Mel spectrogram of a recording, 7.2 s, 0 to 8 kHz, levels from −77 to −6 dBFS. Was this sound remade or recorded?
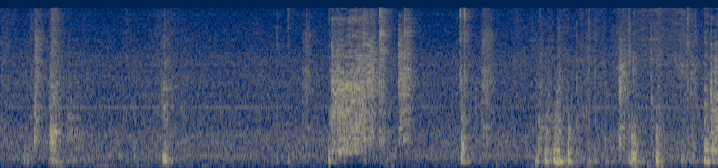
recorded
